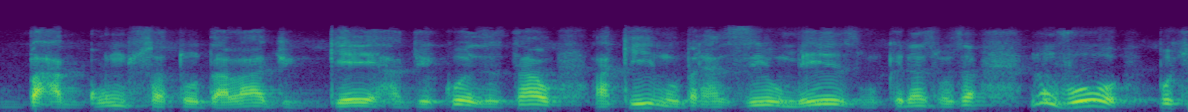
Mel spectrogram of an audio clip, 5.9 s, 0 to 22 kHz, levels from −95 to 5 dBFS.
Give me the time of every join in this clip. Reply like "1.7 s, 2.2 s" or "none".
none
